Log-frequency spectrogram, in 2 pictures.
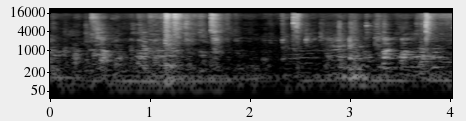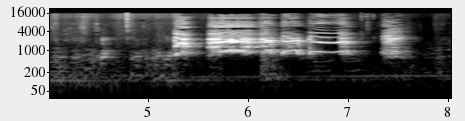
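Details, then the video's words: Pelung chicken heard crowing among other chicken calls: faint clucks and rustles for several seconds, then a loud, harsh, stuttering crow of rapid bursts followed by a brief final phrase, over a steady low hum. "hunting ayam ketawa pelung berkokok"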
